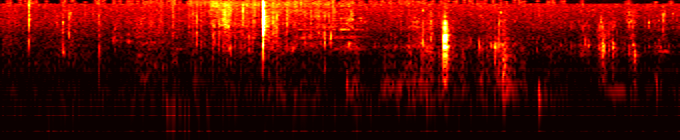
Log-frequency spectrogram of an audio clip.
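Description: Biting and chewing a crisp millefeuille pastry: faint, scattered crunches and crackles with one sharper bite and a few lighter ones, followed by soft, irregular chewing, quiet and without talk.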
